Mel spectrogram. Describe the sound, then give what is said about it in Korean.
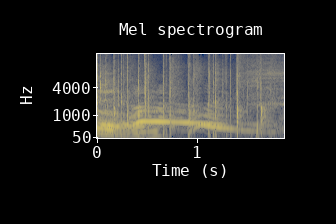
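A few people clap in quick, uneven bursts for about two seconds while a voice lets out a long, drawn-out exclamation whose pitch slowly falls beneath the applause. “자 박수.”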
